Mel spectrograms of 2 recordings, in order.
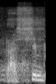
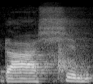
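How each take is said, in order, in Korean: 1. 첫 번째 모음은 짧고 평평하게 발음해요. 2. 첫 번째 모음은 길게 늘려서 발음해요. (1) "이렇게 그냥 라심 하지 마시고" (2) "조금 길게 라심 이렇게 읽으시면 돼요"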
